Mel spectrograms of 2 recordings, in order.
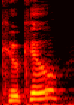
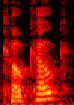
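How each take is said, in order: First: The name sounds like the word 'cuckoo'. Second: The name sounds like 'coke' said twice. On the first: "I've heard the announcers call him Cuckoo" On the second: "my instinct is to pronounce it like Coke Coke, but I don't think that's right"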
